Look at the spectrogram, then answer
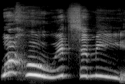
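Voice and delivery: very high, loud, slow, drawn-out whoop. Imitating how the Mario actor will sound in the movie: Mario voice. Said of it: "He's gonna be like".

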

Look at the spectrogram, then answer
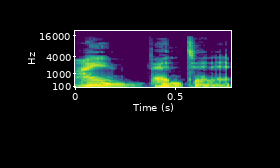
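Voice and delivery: ordinary talk, nothing marked

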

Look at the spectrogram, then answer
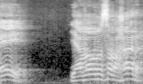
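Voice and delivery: mock shouting. Retelling how the driver wakes sleeping passengers: imitating a driver shouting. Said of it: "te van gritando así como de".

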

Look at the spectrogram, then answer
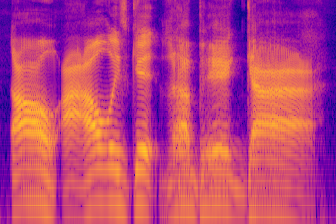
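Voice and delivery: very slow, drawn-out comic voice, every word stretched. Complaining about the film's opening scene: Martin Lawrence impression. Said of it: "Was that your Martin Lawrence impression?".

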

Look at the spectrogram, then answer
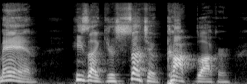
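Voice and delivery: low, grumbling complaining voice.

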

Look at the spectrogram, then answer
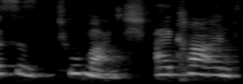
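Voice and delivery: mock crying, slow and tearful, pleading tone. Recalling hard times, speaker acts out calling friends, retelling crying. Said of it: "I would call my friends".

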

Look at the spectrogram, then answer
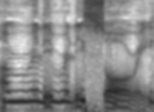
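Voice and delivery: high crying voice, pitch swooping up. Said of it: "We're laughing at my accent".

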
